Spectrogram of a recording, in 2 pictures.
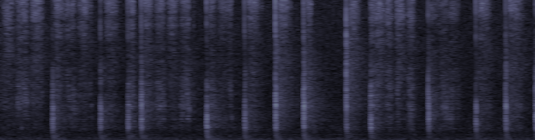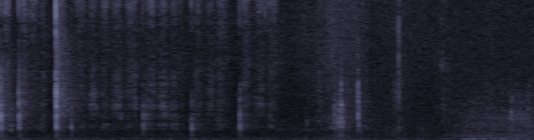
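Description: Handwriting while a physics formula is written out: many short, scratchy strokes and taps in an uneven rhythm, fairly faint and heard alone without talk.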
